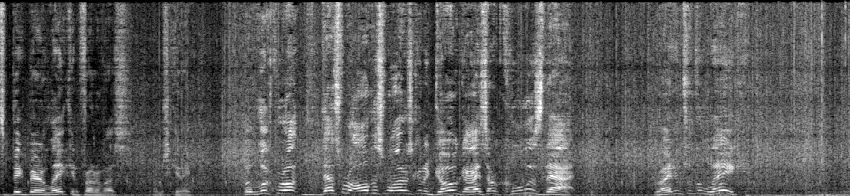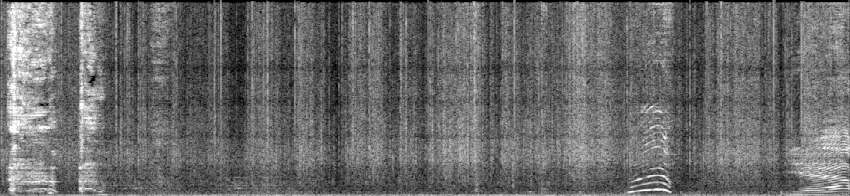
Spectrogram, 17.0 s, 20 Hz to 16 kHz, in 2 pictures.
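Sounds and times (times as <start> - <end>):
car driving through heavy rain: 0.0 - 17.0
man coughing: 8.6 - 9.7.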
